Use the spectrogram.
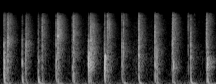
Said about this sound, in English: you would be told to clap around the microphone at the end because that creates the impression that there are lots of you in the studio. So do a single clap, just like that, in front of the mic. Okay, and now we're both going to clap around the mic.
